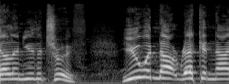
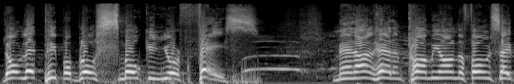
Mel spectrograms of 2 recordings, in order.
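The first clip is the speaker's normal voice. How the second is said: loud, raised preacher voice; preaching at full force; 6 semitones higher, 6 dB louder than usual. Real, not acted. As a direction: preach it out to the congregation.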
